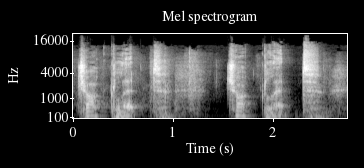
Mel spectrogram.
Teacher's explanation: they say chocolate just with two. They leave out the O completely. · But do you know people in the United States, they say chocolate, just with 2. They leave out the O completely. The O. So it's just chocolate, chocolate.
